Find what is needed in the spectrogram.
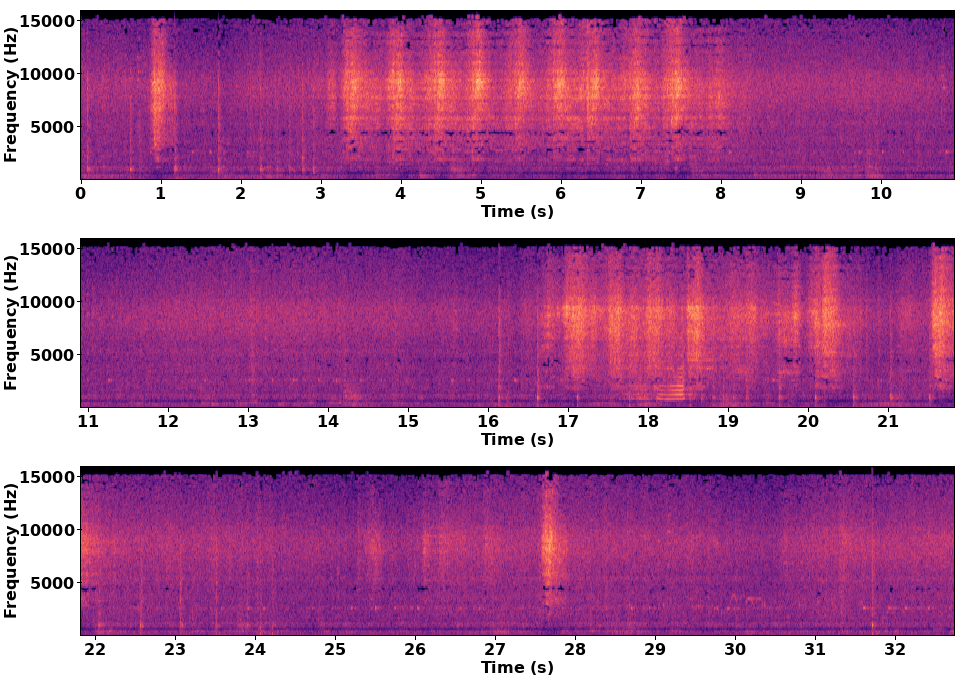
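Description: Bullock-driven Persian wheel (rehat) well turning fast, with a steady hiss and bursts of quick, regular clatter, about three strokes a second. A short shrill call rises and falls about eighteen seconds in.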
